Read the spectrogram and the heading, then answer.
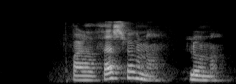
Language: Icelandic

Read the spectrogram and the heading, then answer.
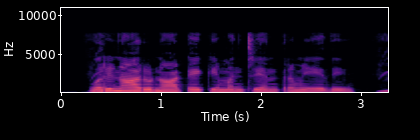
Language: Telugu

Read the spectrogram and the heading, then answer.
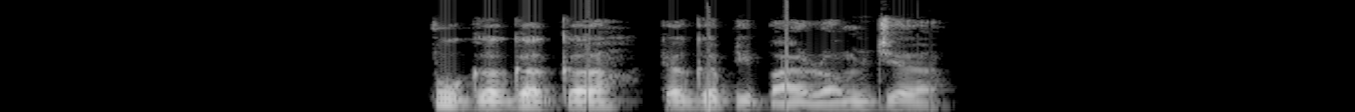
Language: Ghomala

